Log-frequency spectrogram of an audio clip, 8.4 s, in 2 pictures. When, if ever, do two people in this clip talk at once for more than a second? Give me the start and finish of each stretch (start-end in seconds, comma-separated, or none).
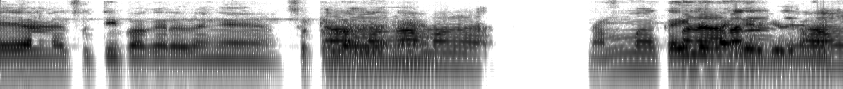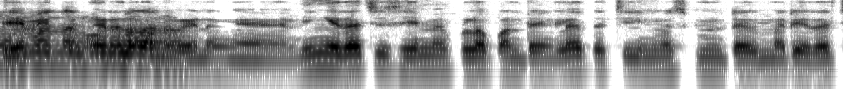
3.4-5.0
